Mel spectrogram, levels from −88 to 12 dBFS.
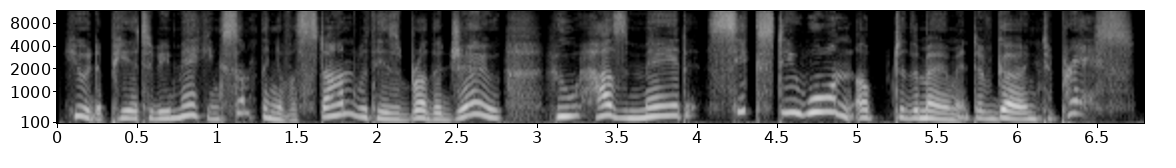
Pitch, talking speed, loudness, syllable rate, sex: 250 Hz, 240 wpm, -18 LUFS, 5.6 syllables/s, female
